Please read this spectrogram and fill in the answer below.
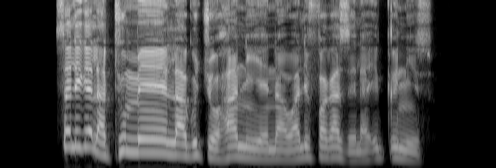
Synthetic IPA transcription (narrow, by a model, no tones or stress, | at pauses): seliɣɛlatʰumɛlaɣud̥ʒ̥ʱɔhanijɛnawalifaɣazɛlaiǃiniːsɔ̥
